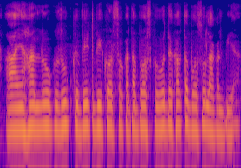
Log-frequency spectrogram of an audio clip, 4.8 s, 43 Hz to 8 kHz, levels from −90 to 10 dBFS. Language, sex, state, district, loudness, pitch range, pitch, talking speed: Bhojpuri, male, Uttar Pradesh, Deoria, -26 LUFS, 145-155 Hz, 150 Hz, 200 wpm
